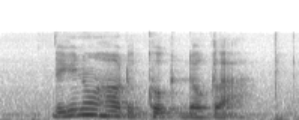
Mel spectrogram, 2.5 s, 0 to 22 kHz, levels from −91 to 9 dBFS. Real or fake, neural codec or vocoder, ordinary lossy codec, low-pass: real; none; none; 7.2 kHz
